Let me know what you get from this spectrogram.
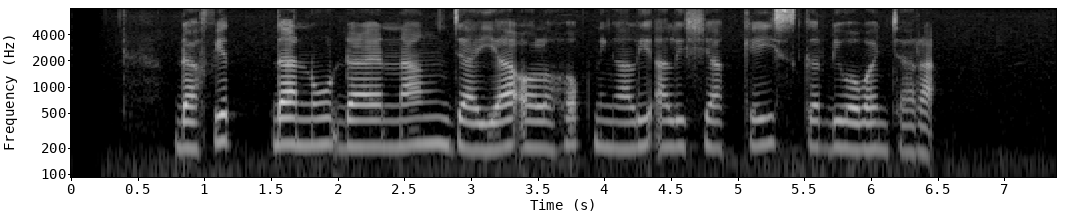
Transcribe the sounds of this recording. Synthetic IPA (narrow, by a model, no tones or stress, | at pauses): dafit̪̚ | danudanaŋd͡ʒajaʔɔlɔɦɔk̚niŋaliʔalisiakɛiskɨrdiwawaɲt͡ʃaɾa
